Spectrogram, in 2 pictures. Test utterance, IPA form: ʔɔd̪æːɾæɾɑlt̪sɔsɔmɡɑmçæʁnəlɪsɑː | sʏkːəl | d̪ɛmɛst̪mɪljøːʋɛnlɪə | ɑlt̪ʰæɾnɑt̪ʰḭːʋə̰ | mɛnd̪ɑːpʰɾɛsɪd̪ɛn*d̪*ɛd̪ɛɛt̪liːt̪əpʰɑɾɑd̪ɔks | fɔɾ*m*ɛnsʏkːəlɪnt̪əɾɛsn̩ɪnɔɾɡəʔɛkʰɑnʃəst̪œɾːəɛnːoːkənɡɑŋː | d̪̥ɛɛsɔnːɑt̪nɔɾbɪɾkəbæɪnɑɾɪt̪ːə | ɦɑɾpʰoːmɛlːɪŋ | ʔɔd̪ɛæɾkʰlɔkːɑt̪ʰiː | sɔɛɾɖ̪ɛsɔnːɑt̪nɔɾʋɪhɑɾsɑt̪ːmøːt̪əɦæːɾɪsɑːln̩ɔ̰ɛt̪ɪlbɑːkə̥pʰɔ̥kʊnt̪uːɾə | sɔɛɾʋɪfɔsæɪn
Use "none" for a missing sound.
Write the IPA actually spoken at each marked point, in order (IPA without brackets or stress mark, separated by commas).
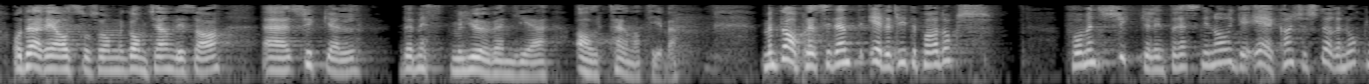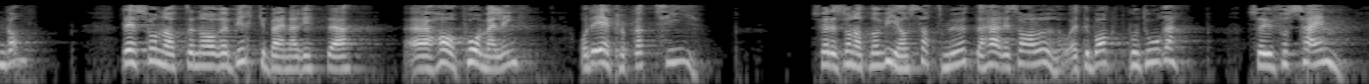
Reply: t̪, m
